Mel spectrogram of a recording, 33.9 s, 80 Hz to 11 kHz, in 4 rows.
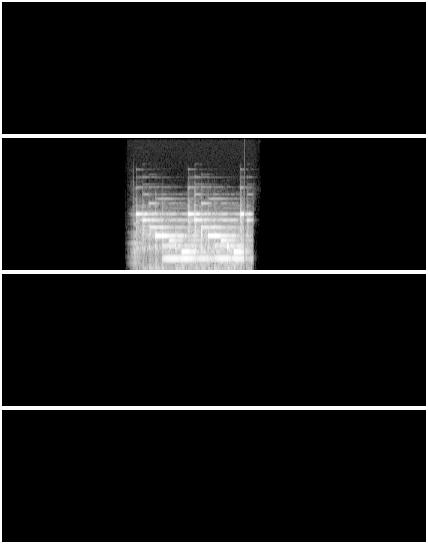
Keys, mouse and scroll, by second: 0.5-0.8 scroll up 1, 2.8 click, 3.2 scroll up 1, 4.1 click, 5.1-10.8 shift+drag, 10.8 scroll up 1, 11.8-12.7 typing, 13.1 Return, 13.8 click, 16.8 click, 17.3-17.7 scroll up 1, 19.1 click, 19.5-20.5 typing, 20.6 click, 21.1 right click, 21.3 click, 21.9 ctrl+t, 22.1-23.6 drag, 23.7 click, 24.6 scroll down 1, 25.1-26.5 right drag, 26.5 scroll up 1, 27.0 scroll down 1, 27.2 right click, 28.2 scroll up 1, 28.6 click, 29.2-30.1 typing, 30.4 click, 31.2 scroll down 1, 31.7-33.5 right drag, 33.5 click, 33.7 scroll down 1.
